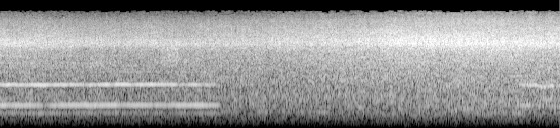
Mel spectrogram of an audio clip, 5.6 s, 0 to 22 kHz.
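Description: Boeing 737 jet engines running as the airliner rolls along the runway: a steady rushing hiss with a steady whining tone that stops about two seconds in.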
